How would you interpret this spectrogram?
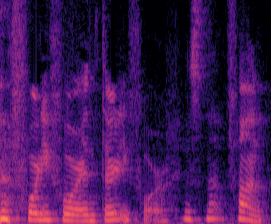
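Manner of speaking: ordinary talk, nothing marked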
